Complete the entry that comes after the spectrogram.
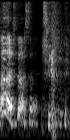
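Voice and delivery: put-on hammed-up Irish accent, very high and slow. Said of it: "they go Irish it up a bit".

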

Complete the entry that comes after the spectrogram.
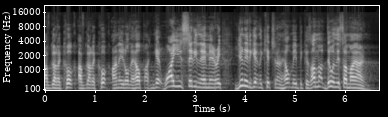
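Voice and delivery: acted, mock frantic, mad panic. Retelling the story of a sister cooking for Jesus, imitating frantic panic. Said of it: "she's gone into this mad panic and starts going".

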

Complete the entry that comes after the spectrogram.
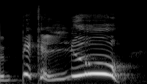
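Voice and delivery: very high, very loud exaggerated belting, final word stretched out. Recalling how a podcast co-host said a name, in exaggerated Ray Hudson accent. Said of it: "as if Ray Hudson was saying it".

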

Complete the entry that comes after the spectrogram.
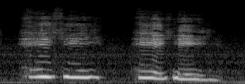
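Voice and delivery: feeble, pitiful, very soft, very high town crier call. Demonstrating the World's Worst Town Crier bit: soft, pathetic town crier. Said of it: "in a very soft and pathetic voice".

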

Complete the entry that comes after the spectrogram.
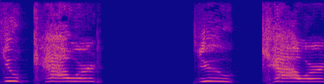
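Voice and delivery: enraged screaming, very loud, high and shrill. A driver recounts confronting a man who almost ran them off the road: reenacting a furious shout. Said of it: "I was furious".

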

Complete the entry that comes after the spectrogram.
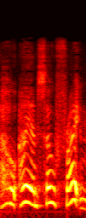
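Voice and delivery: breathless, high, panting gasp. A young lady caught at the door by a waiting man, panting. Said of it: "I panted".

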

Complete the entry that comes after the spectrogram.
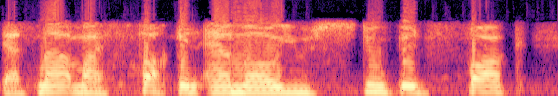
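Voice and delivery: high, furious, angry cursing outburst. Retelling how a basketball player shot up and yelled at him: imitating someone yelling. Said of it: "he started yelling at me".

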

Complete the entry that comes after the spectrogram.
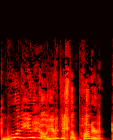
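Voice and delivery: very high, squeaky, mocking voice. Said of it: "in that squeaky voice just goes".

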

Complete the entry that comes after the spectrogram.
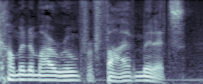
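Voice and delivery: ordinary delivery

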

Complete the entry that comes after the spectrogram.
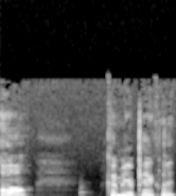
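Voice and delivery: squeaked out, very high pitch. Joking about Winnie the Pooh, showing how a character talked: Mickey Mouse voice. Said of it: "Don't do Mickey Mouse".

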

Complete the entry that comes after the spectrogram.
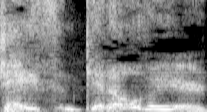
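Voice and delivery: mock high-pitched calling-out scream. Retelling calling a friend from the next room, retelling a scream. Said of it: "screaming to my friend Jason".

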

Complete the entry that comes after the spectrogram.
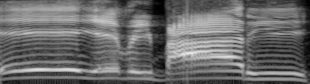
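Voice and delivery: loud, high, over-the-top exaggerated Mexican accent. Talking about how mexican comics sound, mimicking them: exaggerated mexican accent. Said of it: "That's what all Mexicans sound".

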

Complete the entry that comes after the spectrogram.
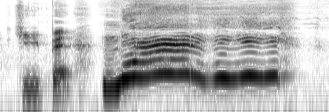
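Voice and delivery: awful, goofy, very high, swooping voice. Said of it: "Why do we always sound so awful?".

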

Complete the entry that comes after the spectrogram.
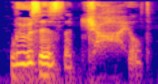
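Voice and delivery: soft, slow, mock tragic whisper.

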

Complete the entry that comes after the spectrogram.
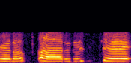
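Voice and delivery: put-on crying voice. Retelling past words said to fred: imitating own crying. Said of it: "Every time I go, I'm crying".

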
